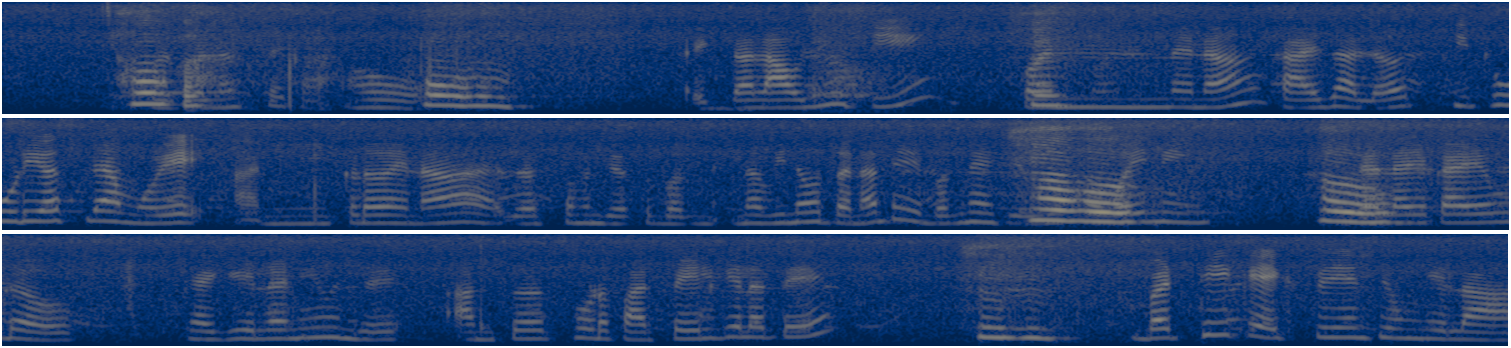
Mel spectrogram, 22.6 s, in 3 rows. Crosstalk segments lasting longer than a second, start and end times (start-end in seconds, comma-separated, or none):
none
